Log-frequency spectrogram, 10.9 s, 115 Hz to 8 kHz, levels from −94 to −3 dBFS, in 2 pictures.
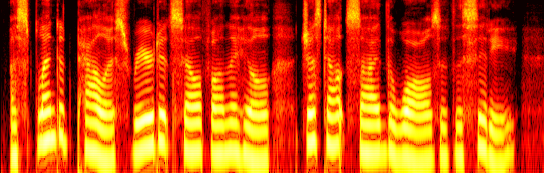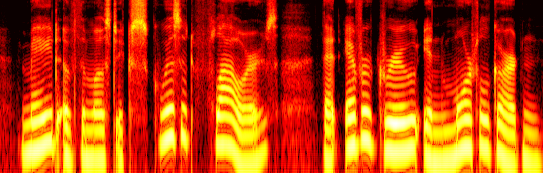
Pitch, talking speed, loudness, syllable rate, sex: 195 Hz, 150 wpm, -17 LUFS, 4.5 syllables/s, female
